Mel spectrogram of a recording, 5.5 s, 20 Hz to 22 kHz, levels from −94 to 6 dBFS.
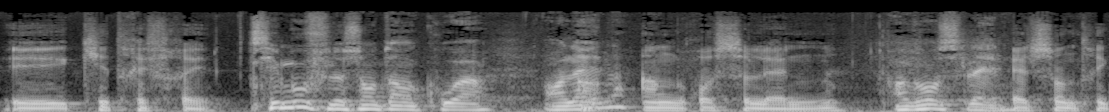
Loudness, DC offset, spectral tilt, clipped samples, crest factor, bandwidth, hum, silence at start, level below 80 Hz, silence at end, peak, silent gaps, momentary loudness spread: -17 LUFS; under 0.1%; -5.5 dB/octave; under 0.1%; 14 dB; 14.5 kHz; none; 0 s; -36 dBFS; 0 s; -2 dBFS; none; 5 LU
